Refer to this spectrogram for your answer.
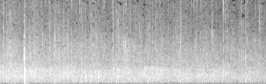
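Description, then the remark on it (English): An audience in a church claps steadily in a dense, even patter of many hands, with one sharper clap standing out near the start. No one speaks over it. “So can I have a wee round of applause for all the mummies and daddies that sent the boys and girls, and all the boys and girls and the workers.”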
